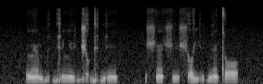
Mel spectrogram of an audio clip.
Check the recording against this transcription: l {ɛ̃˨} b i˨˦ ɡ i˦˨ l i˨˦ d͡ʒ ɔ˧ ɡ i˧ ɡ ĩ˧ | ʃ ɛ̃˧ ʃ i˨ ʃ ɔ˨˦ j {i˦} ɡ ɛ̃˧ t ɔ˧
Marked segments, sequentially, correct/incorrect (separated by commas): correct, correct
